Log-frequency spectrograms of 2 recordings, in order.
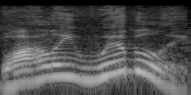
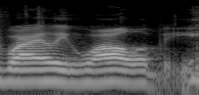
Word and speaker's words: Wiley Wallaby: Wally Wibbly. Wiley's Wallabies. Wallaby Wallies. Wilby Wababy. It's pronounced Wiley Wallaby. Well, it's very good. It's called Wiley Wallaby, and it's delicious.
